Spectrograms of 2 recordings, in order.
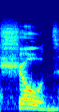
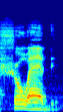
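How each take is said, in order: First: The ending is just a short d sound. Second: The ending is said as a separate syllable. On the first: The speaker calls it right. "como se fosse um apóstrofozinho D" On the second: The speaker calls it wrong. "A pronúncia disso aqui não é showed"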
